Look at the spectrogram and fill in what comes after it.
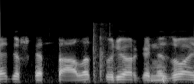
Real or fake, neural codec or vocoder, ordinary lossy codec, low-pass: real; none; Opus, 64 kbps; 7.2 kHz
